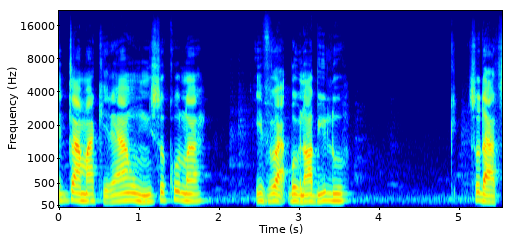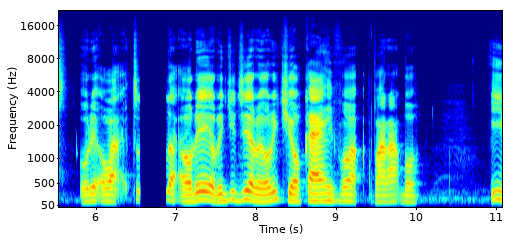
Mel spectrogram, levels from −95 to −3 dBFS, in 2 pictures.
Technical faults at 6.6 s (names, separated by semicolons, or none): playback stall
